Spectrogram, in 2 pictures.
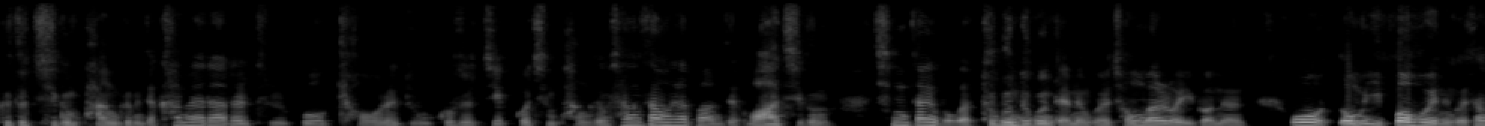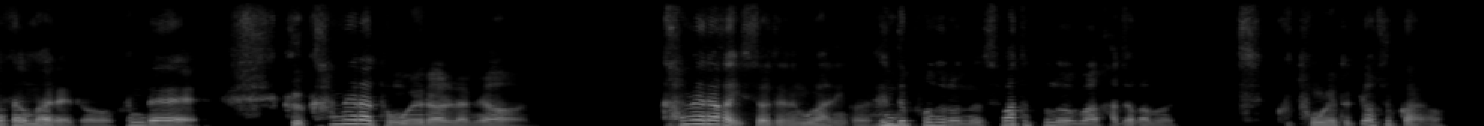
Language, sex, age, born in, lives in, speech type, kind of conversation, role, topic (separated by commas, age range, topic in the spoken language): Korean, male, 40-44, South Korea, United States, conversation, advice, user, 휴일에 외로움과 소외감을 자주 느낄 때 어떻게 하면 좋을까요?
